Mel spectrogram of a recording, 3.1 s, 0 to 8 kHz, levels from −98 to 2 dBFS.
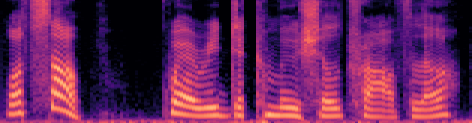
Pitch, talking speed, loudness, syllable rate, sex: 200 Hz, 115 wpm, -19 LUFS, 4.4 syllables/s, female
